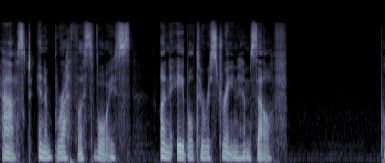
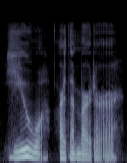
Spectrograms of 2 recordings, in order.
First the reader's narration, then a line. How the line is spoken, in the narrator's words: he added almost in a whisper, in a voice of genuine conviction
